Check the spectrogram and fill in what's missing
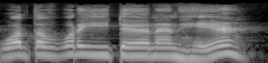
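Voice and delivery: high-pitched mock street lad; spide character. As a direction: ask it like a wasted spide. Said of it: "he's like".

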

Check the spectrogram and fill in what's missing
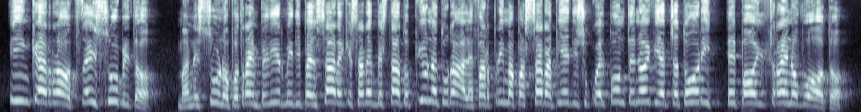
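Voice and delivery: high, projected, insistent character voice; protesting Passepartout. A narrator's reading. Passepartout still insisting on his sensible idea, high protest.

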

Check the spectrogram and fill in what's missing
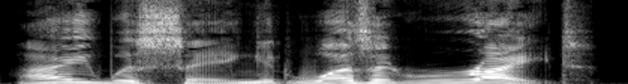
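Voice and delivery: emphatic, wanting to be heard; insistent repetition. A narrator's reading. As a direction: press the point home slowly to win attention. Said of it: "repeated Mister Blumenthal to Archie".

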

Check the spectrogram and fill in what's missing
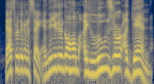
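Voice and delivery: normal talking voice

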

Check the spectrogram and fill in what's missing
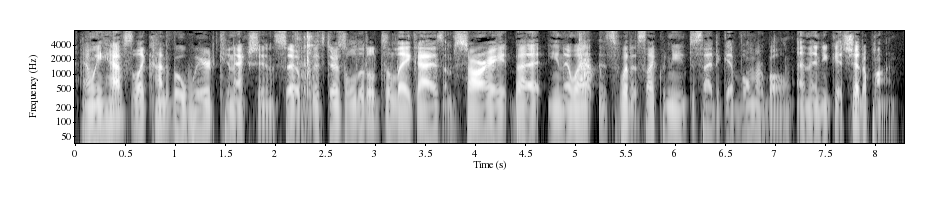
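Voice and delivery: ordinary delivery

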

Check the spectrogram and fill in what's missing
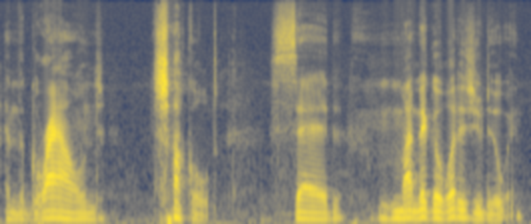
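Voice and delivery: spoken-word poem, rhythmic and performed; poetry reading. Acted.

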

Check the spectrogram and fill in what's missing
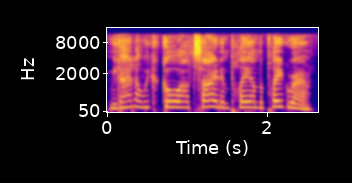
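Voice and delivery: put-on very high squeaky child voice; little girls' voices. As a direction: call her name like excited little girls. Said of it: "They tell her".

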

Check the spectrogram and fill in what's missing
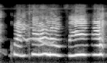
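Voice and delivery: high laughing half-cry squeal; laughing retort. Retold or imitated. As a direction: blurt it out through laughter. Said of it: "Y yo dije".

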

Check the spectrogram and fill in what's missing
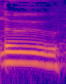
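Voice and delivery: low, loud deadpan "moo"; lazy ox moo. Acted. Preacher imitating an ox for youth. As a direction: moo like a bored ox.

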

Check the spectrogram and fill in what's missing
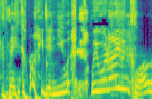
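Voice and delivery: high, relieved exclaiming; mock relief. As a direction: gush with exaggerated relief. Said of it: "I'm like".

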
